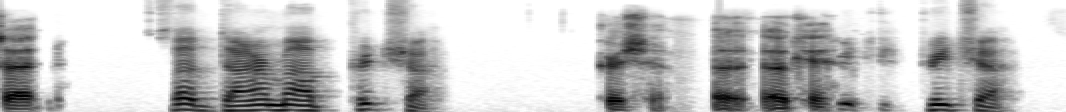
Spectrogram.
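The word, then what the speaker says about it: sad-dharma-pṛcchā: Sadharma Pricha. Krishna. Okay. Pricha. R with a dot under it is Ari. It's like Ari, Krishna.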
